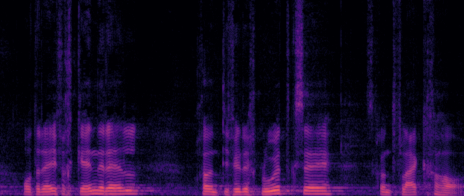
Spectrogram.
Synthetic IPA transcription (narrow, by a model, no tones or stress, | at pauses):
ɔd̥̪əɾɛɪfɑχɡ̥ɛnəɾɛl | χœnt̪ifɪlɪχb̥luətkseː | sχœntflækχəɦɑ̰ː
